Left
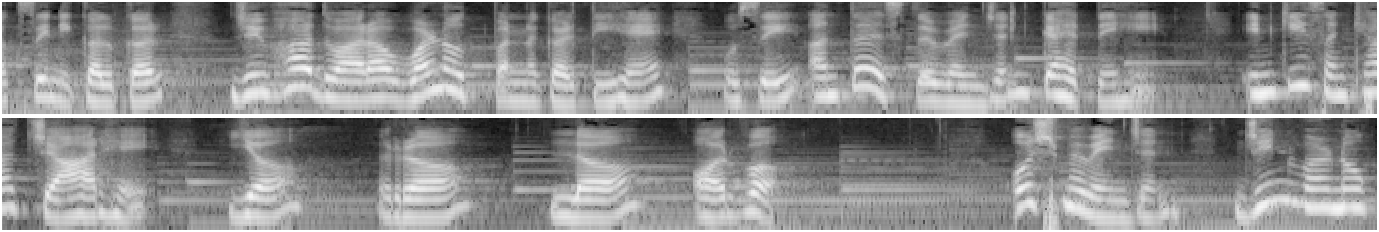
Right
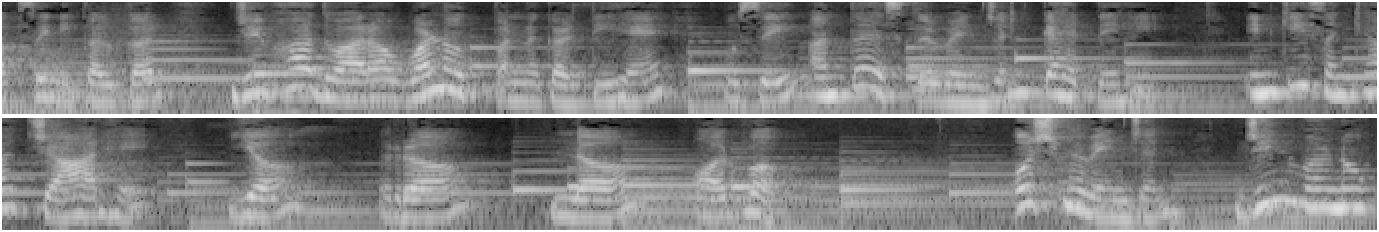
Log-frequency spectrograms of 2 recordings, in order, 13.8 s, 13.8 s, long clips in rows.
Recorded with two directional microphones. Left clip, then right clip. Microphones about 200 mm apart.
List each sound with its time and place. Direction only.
0.0 s a woman's voice: 45° left (ahead or behind)
11.9 s speech: 40° left (ahead or behind)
